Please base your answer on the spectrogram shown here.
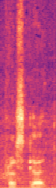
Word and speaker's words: Prescott: well, where I'm standing right now is in Prescott, Arizona is how they pronounce it.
